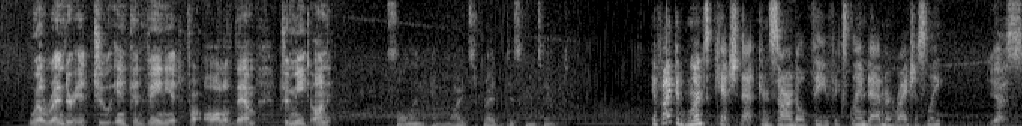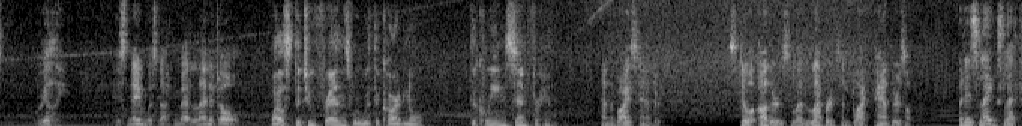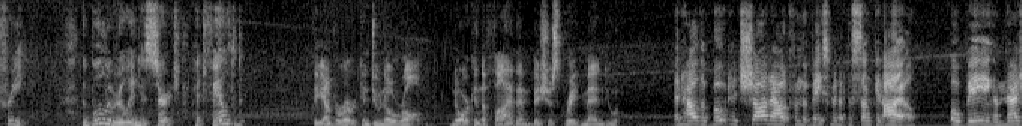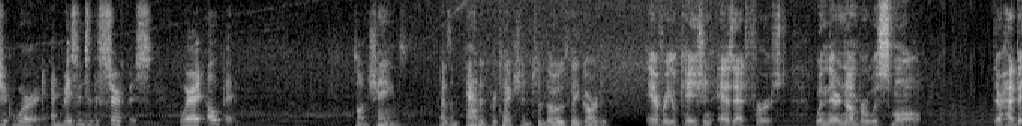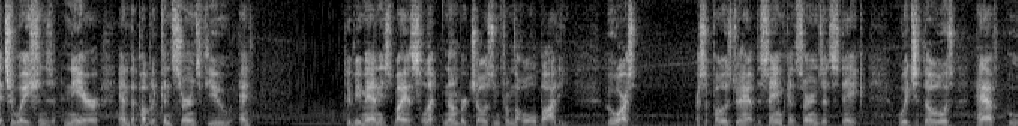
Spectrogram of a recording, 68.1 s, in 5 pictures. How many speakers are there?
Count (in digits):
9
